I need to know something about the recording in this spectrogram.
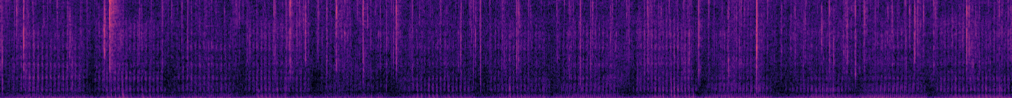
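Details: Domestic cat purring beside a cozy crackling fireplace, a steady low rumbling purr pulsing in long breaths roughly every second, with sharp pops and crackles of burning wood scattered throughout.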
